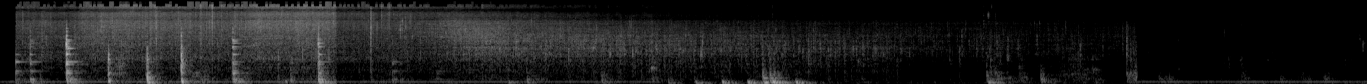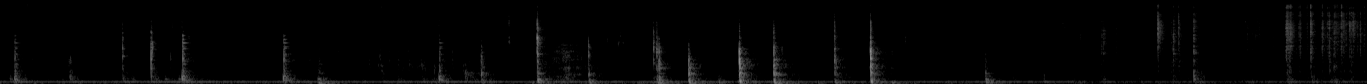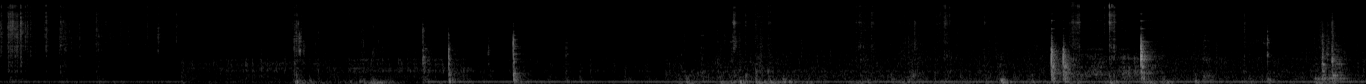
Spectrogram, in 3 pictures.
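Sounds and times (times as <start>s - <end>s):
kitchen utensils clicking: 0.2s - 4.2s.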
